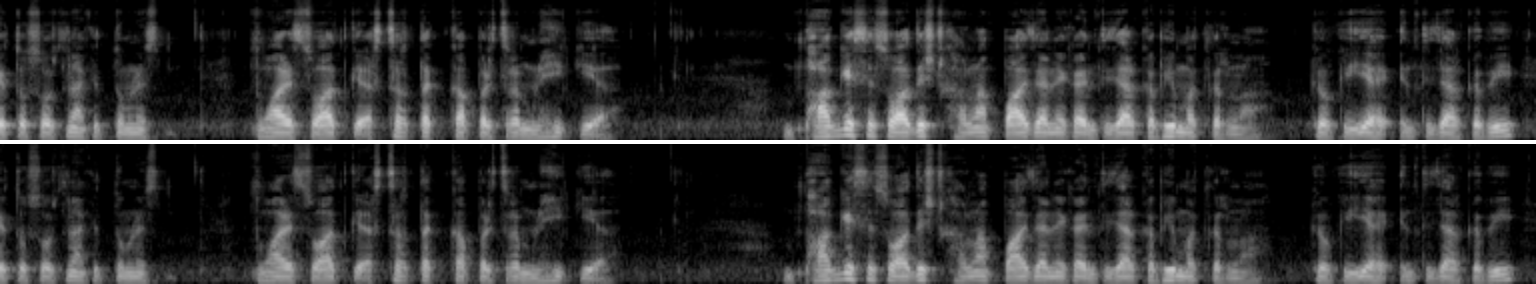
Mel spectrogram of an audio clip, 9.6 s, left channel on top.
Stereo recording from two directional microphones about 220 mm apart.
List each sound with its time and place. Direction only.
0.0 s speech: 15° right (ahead or behind)
4.9 s speech: 15° right (ahead or behind)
